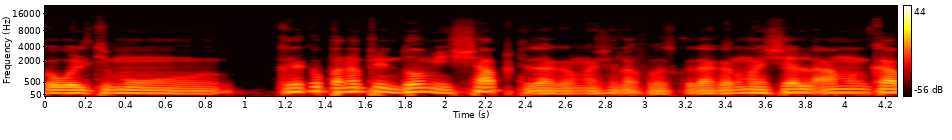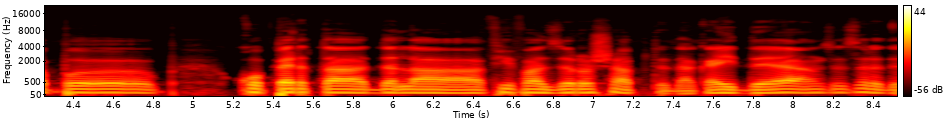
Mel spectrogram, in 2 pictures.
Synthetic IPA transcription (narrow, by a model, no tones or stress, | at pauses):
əult̪imu | kɾed̪kəpɨnəpɾind̪o̞omijʃapt̪e̞d̪akənumajʃielʔa̰fo̞st̪kəd̪akənumajʃela̰mɨŋkap | ko̞pe̞rt̪ad̪e̞lafifaze̞ɾo̞ʃap̚t̪e̞d̪akəajid̪e̞januses̬əɾed̪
